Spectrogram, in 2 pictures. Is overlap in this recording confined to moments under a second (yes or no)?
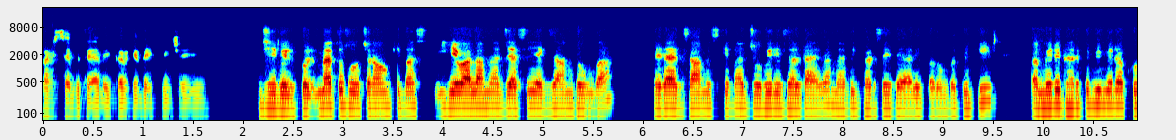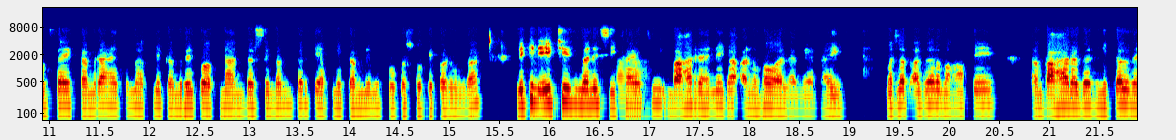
yes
